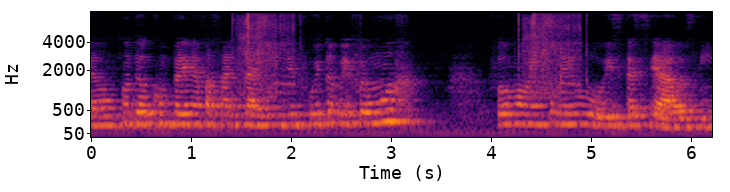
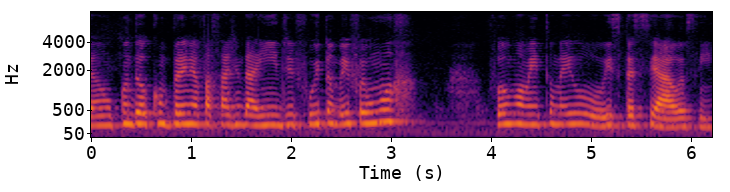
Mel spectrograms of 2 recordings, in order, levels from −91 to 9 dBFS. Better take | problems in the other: second | background sound (Camera); 18 dB below the speech // room echo; dies away in 0.6 s

